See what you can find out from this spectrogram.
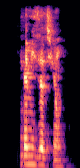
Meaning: dynamization, revitalization, boosting, stimulation, invigoration, energization
- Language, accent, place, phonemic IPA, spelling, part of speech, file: French, France, Lyon, /di.na.mi.za.sjɔ̃/, dynamisation, noun, LL-Q150 (fra)-dynamisation.wav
